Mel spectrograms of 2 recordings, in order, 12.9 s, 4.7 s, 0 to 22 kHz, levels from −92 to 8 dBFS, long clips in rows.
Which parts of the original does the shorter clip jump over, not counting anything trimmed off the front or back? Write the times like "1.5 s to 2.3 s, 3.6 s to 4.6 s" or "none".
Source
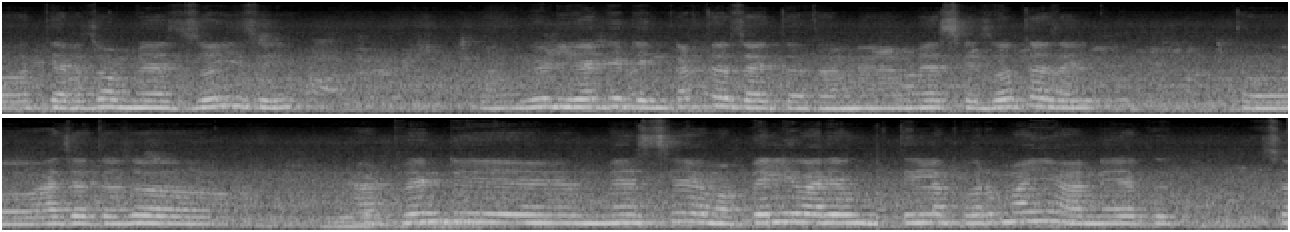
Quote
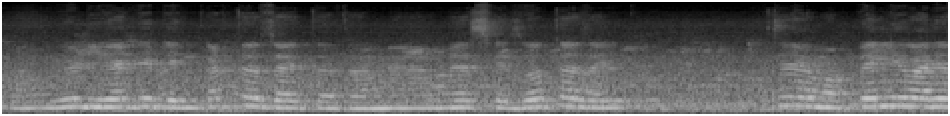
6.2 s to 9.7 s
